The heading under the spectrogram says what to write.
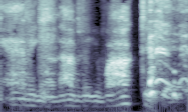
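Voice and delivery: crazed, unhinged, maniacal cat voice, wildly swooping. Joking about how pets would talk in videos, doing a maniacal cat voice. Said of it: "I imagine a cat is like pretty maniacal".

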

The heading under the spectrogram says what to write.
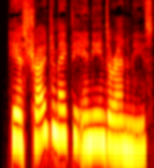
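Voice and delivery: usual speaking voice

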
